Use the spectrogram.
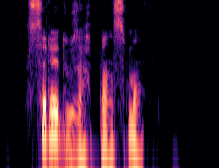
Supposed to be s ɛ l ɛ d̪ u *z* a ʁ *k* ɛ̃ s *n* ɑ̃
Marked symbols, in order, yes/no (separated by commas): yes, no, no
